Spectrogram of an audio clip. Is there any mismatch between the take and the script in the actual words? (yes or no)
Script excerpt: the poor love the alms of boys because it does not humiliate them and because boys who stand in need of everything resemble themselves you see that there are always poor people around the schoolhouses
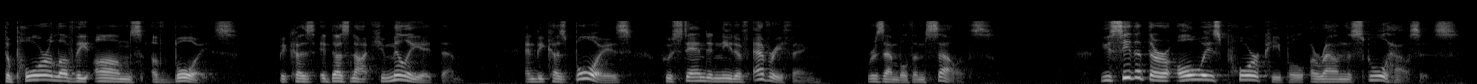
no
